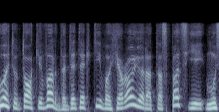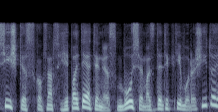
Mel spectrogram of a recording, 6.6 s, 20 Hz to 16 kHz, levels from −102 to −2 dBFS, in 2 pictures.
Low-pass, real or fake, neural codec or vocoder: 7.2 kHz; fake; codec, 16 kHz, 0.8 kbps, ZipCodec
